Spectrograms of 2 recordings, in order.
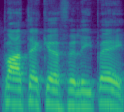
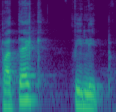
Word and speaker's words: Patek Philippe: mate felipe 100 he's doing this on purpose pateka felipe patek philippe richard milley richard mill you called it richard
